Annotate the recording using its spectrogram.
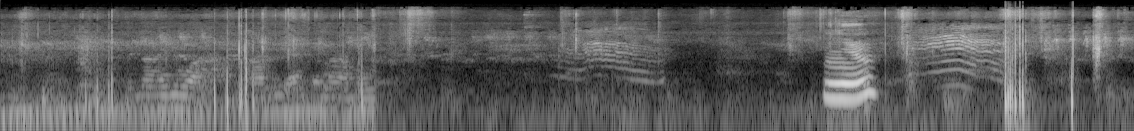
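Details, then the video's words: Talkative male cat at home, meowing because he wants his owner to play with him. A human voice talks for the first three seconds, then several wavering meows follow, one short loud meow near six seconds, more arching mews, and a sharp knock. "Talkative cat wants his owner to play with him."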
